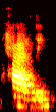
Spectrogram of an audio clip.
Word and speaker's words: Hadley: the fruit okay and the last name is Hadley h a d l e y where you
